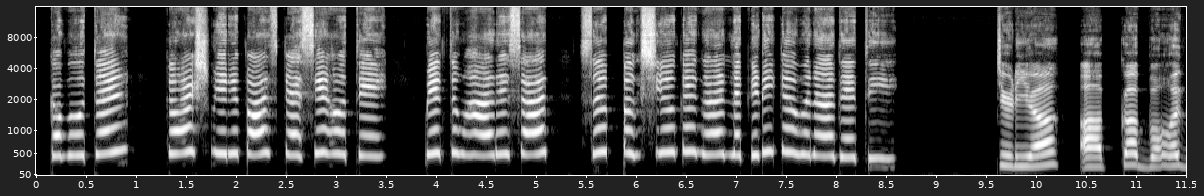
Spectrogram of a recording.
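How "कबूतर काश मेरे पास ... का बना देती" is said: very high storybook mother sparrow voice. A storyteller voices the sparrow speaking to the pigeon: mother sparrow character voice. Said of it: "अरे चिड़िया बहुत मेहनती है और वो ईमानदारी से काम भी करती है। / अरे चिड़िया बहुत मेहनती है और वो ईमानदारी से काम भी करती है। / मम्मा चिड़िया काम पर चली जाती है और पहले से ज्यादा काम करती है। / मम्मा चि".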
